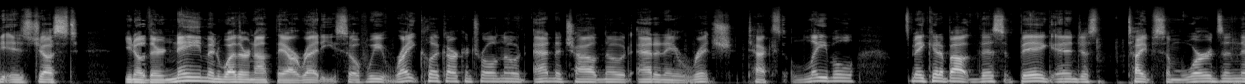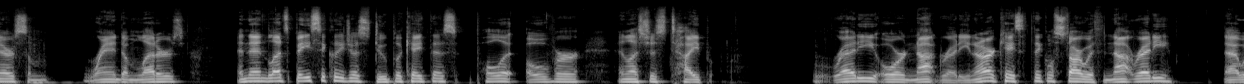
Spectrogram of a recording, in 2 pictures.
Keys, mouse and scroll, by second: 3.7 right click, 6.2-7.2 typing, 6.4 click, 9.5 click, 10.0 click, 10.5-13.1 typing, 14.6 click, 15.0 click, 15.3 click, 15.9 ctrl+d, 18.1 shift+click, 18.6 click, 18.8 click, 19.5 ctrl+a, 19.6-21.1 typing, 21.9-22.7 Left, 23.3-24.6 typing.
